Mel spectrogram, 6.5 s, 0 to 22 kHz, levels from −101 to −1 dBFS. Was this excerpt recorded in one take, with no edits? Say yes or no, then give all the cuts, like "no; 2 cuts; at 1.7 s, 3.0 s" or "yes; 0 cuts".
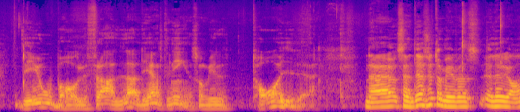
yes; 0 cuts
